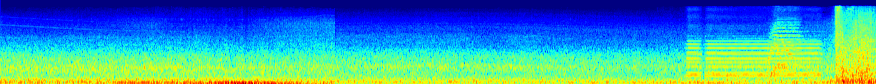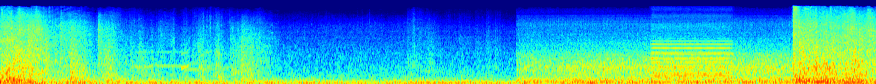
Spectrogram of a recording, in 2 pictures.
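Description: A car engine rumbles as a car speeds along a road.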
